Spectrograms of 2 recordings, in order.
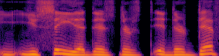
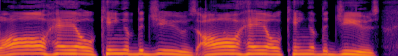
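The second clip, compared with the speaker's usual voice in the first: fake, taunting, scornful, mocking delivery; 4 semitones higher than usual. Retelling how kneeling soldiers mocked Jesus: imitating soldiers mocking. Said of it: "very mockingly, to make fun of him".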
